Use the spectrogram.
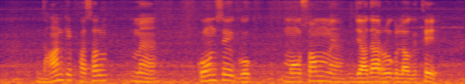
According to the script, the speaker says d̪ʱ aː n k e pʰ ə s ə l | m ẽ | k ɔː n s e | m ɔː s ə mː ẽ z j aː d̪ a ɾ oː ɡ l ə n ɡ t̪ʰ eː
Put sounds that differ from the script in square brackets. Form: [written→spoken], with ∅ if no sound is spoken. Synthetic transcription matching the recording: d̪ʱ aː n k e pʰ ə s ə l | m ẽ | k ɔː n s e | m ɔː s ə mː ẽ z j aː d̪ a ɾ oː ɡ l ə [n→∅] ɡ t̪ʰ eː

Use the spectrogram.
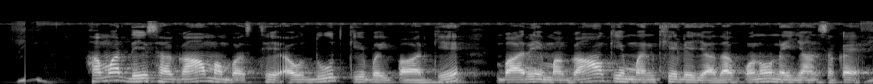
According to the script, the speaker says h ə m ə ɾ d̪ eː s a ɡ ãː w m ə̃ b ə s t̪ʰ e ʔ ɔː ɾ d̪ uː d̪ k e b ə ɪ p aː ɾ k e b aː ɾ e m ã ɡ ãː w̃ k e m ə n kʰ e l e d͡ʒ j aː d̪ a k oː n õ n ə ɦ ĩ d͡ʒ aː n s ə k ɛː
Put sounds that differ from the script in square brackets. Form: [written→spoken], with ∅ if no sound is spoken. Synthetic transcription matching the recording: h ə m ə ɾ d̪ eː s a ɡ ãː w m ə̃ b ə s t̪ʰ e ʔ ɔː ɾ d̪ uː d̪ k e b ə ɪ p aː ɾ k e b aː ɾ e m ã ɡ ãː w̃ k e m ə n kʰ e l e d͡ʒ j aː d̪ a k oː n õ n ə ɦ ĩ d͡ʒ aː n s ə k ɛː

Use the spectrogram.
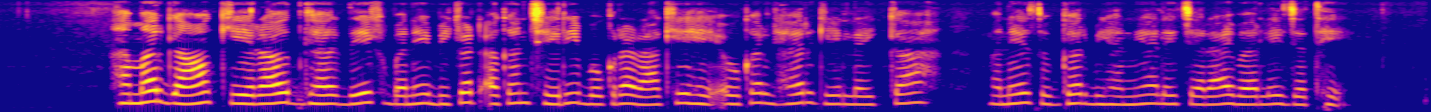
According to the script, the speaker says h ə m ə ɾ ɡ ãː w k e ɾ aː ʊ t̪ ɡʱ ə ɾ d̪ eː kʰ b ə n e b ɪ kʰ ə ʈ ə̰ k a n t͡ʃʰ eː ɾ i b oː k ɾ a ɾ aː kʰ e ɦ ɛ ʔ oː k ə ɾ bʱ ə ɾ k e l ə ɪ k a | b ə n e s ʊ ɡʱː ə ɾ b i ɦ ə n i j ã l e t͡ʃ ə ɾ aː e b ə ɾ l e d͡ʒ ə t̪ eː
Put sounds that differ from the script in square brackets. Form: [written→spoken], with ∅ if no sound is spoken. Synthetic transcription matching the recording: h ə m ə ɾ ɡ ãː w k e ɾ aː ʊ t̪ ɡʱ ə ɾ d̪ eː kʰ b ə n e b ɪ [kʰ→k] ə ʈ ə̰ k [a→ə] n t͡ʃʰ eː ɾ i b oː k ɾ a ɾ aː kʰ e ɦ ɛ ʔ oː k ə ɾ [bʱ→ɡʱ] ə ɾ k e l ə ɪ k a | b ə n e s ʊ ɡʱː ə ɾ b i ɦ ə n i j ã l e t͡ʃ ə ɾ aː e b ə ɾ l e d͡ʒ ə t̪ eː

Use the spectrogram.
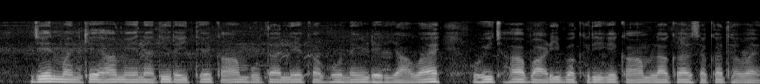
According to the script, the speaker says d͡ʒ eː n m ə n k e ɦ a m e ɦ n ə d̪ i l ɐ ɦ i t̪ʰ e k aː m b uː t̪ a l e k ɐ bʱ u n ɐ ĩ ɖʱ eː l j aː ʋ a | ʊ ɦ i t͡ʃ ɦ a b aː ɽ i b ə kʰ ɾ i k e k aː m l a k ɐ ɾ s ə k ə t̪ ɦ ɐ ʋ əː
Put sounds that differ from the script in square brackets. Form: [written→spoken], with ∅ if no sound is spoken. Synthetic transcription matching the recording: d͡ʒ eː n m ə n k e ɦ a m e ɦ n ə [d̪→t̪] i [l→ɾ] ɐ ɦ i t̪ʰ e k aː m b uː t̪ a l e k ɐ bʱ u n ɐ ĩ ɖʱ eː [l→ɾ] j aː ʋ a | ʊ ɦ i t͡ʃ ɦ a b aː ɽ i b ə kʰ ɾ i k e k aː m l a k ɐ ɾ s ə k ə t̪ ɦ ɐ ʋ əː

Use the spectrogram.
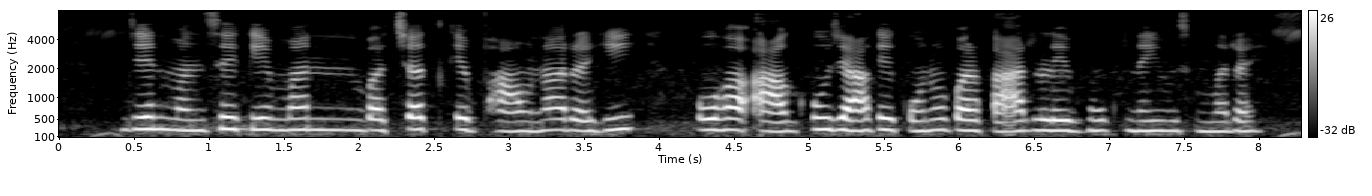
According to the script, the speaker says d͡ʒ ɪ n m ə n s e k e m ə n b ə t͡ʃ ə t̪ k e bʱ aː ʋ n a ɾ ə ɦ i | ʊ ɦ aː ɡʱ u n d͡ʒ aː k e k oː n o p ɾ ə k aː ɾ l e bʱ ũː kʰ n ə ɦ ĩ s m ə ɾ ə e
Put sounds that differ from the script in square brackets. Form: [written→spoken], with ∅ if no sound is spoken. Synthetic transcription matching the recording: d͡ʒ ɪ n m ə n s e k e m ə n b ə t͡ʃ ə t̪ k e bʱ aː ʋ n a ɾ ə ɦ i | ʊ ɦ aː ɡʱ u [n→∅] d͡ʒ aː k e k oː n o p ɾ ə k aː ɾ l e bʱ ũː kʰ n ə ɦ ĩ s m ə ɾ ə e

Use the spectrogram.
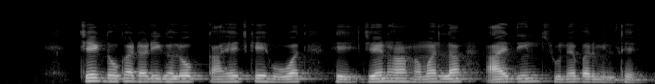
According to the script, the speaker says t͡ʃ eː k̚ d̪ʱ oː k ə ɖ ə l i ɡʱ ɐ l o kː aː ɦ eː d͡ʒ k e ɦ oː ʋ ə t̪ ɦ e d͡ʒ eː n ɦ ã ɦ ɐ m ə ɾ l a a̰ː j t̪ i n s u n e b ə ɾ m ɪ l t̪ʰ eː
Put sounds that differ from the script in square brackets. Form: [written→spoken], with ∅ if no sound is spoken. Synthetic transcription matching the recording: t͡ʃ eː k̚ d̪ʱ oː k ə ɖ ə [l→ɽ] i ɡʱ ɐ l o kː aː ɦ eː d͡ʒ k e ɦ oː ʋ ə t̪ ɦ e d͡ʒ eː n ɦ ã ɦ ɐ m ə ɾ l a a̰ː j [t̪→d̪] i n s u n e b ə ɾ m ɪ l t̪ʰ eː

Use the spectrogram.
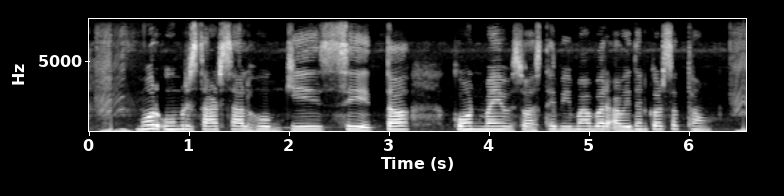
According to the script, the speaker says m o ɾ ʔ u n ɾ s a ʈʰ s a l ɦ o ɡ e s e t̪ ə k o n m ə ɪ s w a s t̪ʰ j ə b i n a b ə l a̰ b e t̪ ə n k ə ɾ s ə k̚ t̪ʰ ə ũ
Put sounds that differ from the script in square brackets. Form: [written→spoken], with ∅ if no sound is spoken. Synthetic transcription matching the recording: m o ɾ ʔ u [n→m] ɾ s a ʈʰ s a l ɦ o ɡ e s e t̪ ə k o n m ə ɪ s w a s t̪ʰ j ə b i [n→m] a b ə [l→ɾ] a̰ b e [t̪→d̪] ə n k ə ɾ s ə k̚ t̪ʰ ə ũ

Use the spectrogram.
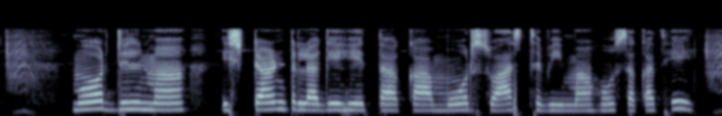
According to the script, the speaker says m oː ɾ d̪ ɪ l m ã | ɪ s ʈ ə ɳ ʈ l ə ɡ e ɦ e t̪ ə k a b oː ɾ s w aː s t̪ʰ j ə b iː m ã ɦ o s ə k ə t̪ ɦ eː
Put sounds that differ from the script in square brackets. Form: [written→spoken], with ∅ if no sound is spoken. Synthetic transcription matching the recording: m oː ɾ d̪ ɪ l m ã | ɪ s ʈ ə ɳ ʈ l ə ɡ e ɦ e t̪ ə k a [b→m] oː ɾ s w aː s t̪ʰ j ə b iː m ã ɦ o s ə k ə t̪ ɦ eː

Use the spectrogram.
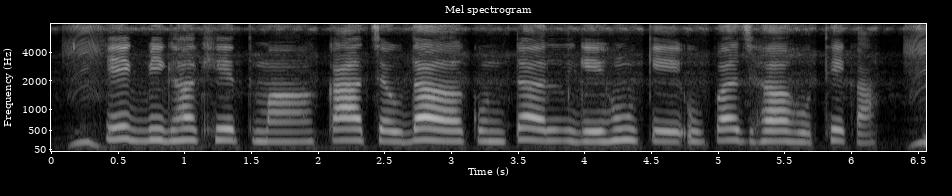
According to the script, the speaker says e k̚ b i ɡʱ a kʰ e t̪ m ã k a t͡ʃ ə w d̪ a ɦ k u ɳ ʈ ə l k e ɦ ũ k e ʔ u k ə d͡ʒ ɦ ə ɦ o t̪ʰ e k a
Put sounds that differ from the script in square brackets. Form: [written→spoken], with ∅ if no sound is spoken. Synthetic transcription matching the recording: e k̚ b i ɡʱ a kʰ e t̪ m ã k a t͡ʃ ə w d̪ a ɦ k u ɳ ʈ ə l [k→ɡ] e ɦ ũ k e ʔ u [k→p] ə d͡ʒ ɦ ə ɦ o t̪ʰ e k a

